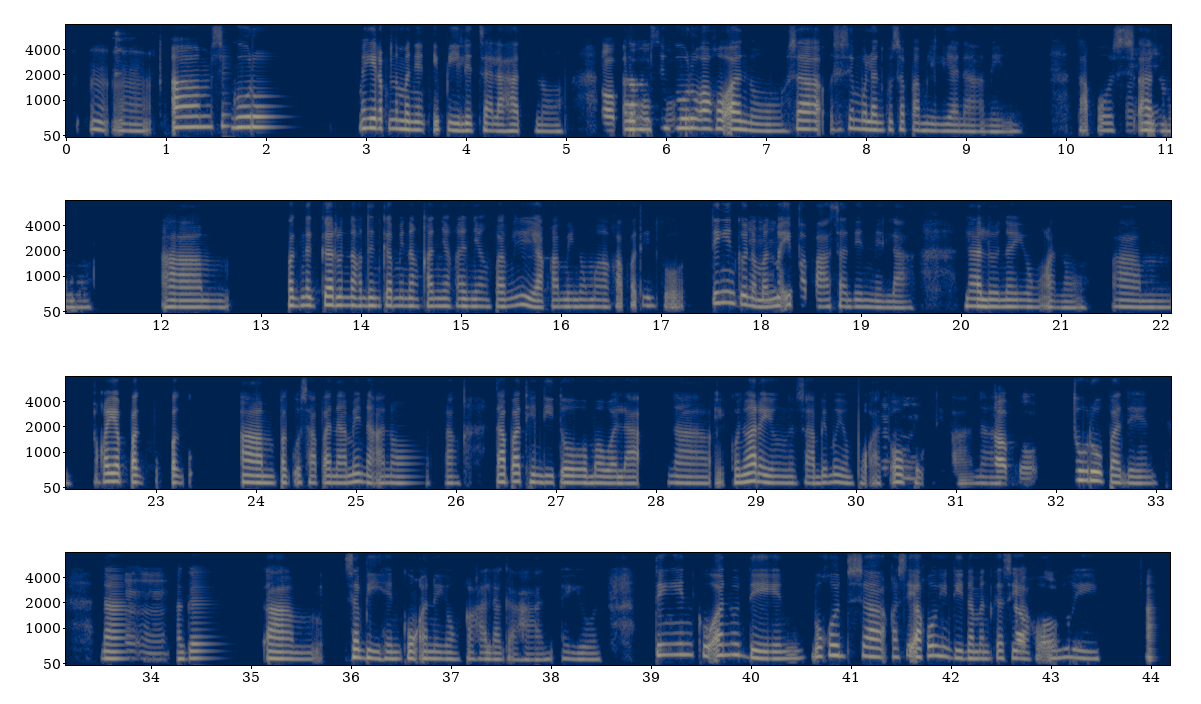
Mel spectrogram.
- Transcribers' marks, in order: tapping; distorted speech; other background noise
- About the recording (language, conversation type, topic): Filipino, unstructured, Ano ang pinakamasakit mong napansin sa unti-unting pagkawala ng mga tradisyon?
- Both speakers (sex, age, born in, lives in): female, 25-29, Philippines, Philippines; female, 30-34, Philippines, Philippines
